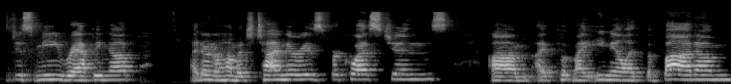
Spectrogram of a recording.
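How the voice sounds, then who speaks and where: An American accent from a woman at a fairly high pitch, with a fairly slow pace, monotone, flat intonation and big swings in loudness. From US Midwest, Chicago. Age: 60s. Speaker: travel presenter. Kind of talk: presentation with Q&A. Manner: halting.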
